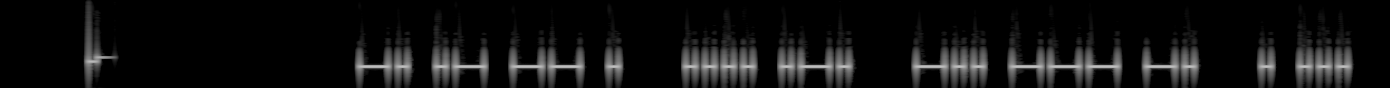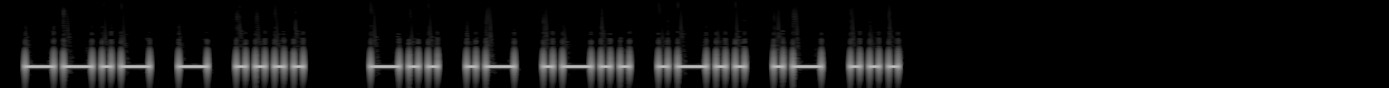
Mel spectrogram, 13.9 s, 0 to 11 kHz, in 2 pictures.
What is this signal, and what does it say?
Morse code, heard as a keyed tone, about 25 wpm, 700 Hz. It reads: NAME HR DON ES QTH DALLAS
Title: Common QSO Phrases Encore 25wpm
